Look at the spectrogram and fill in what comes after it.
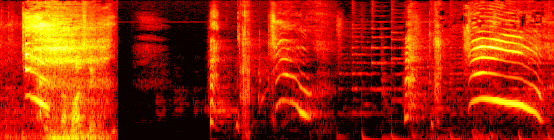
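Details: One loud, explosive sneeze, then squeaky calls and background sounds; a cat is mentioned just after; sneezing.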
